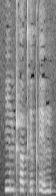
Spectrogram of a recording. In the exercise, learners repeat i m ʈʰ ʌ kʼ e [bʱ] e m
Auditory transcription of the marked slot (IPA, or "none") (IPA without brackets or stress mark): pʼ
